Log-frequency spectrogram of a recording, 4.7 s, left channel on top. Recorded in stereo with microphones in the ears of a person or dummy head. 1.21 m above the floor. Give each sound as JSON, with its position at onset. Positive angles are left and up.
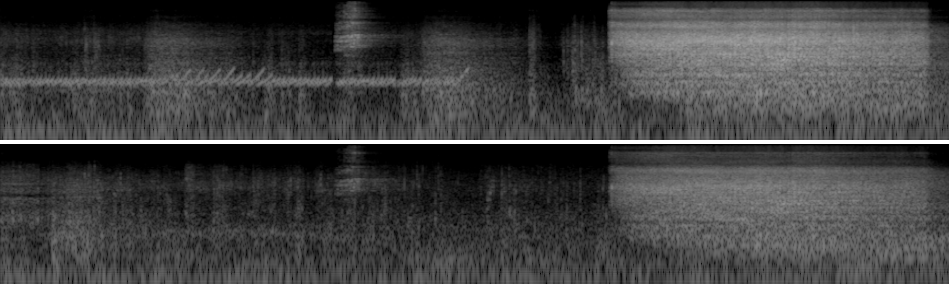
{"t": 1.7, "sound": "cutlery clinking", "side_deg": 20, "distance_m": 0.7}
{"t": 3.0, "sound": "a hiss", "side_deg": 30, "distance_m": 1.3}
